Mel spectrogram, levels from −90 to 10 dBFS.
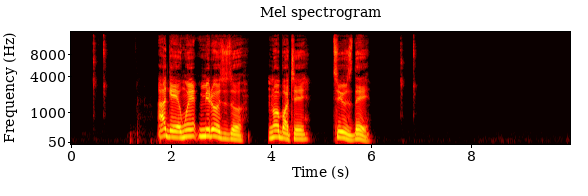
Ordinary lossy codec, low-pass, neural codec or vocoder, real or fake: none; 14.4 kHz; none; real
